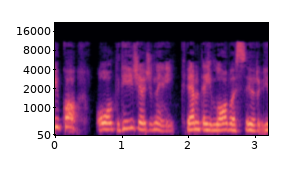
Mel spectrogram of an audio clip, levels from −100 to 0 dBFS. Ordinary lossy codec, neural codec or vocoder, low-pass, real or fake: MP3, 48 kbps; codec, 24 kHz, 1.5 kbps, HILCodec; 10.8 kHz; fake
